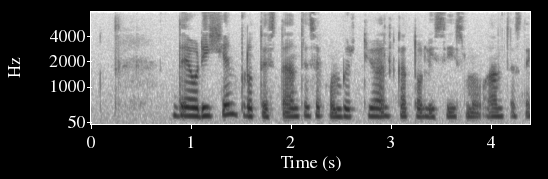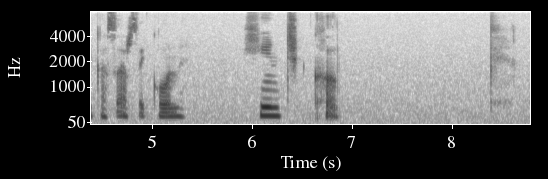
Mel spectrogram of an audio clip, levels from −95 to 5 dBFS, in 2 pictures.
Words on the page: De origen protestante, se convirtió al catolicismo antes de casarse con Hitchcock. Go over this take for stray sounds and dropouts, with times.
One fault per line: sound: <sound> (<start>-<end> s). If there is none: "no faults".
no faults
